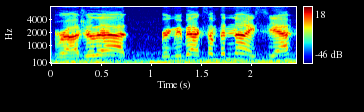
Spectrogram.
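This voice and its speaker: A cheeky dropship pilot in a sci-fi game, very high and piercingly bright for a man. He gives brisk military chatter over faint noise. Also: exaggerated voice, rough recording. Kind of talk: video game radio chatter.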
